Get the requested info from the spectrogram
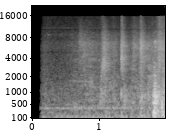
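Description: Heavy breathing of two grapplers straining in a standing clinch: a few sharp breaths from about a second in, getting louder toward the end.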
